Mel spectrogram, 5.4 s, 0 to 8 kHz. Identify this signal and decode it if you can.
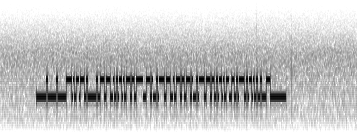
RTTY (50 baud, 450 Hz shift), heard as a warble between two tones, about 1150 Hz centre. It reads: AND THEN HE DIED.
